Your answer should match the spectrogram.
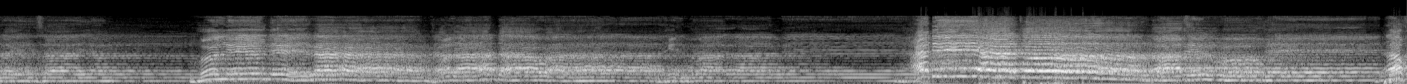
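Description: Men chanting a Mouride khassida, an Arabic devotional poem, unaccompanied into microphones, with long held, wavering notes. A new, louder phrase begins about two seconds in and again about nine seconds in.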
